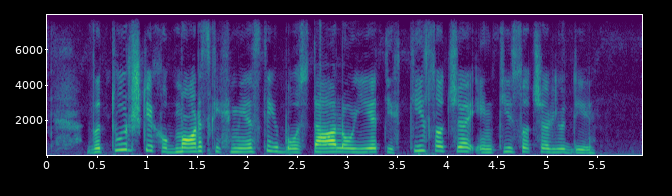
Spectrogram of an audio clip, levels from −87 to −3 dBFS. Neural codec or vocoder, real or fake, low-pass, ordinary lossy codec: codec, 16 kHz, 4 kbps, X-Codec, HuBERT features, trained on general audio; fake; none; none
